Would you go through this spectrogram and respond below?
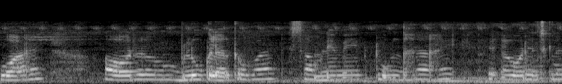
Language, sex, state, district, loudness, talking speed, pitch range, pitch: Hindi, female, Chhattisgarh, Kabirdham, -19 LUFS, 170 wpm, 210-235 Hz, 220 Hz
